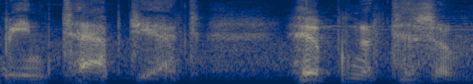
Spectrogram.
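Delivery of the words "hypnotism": normal talking voice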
